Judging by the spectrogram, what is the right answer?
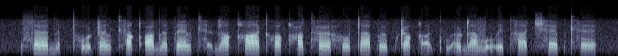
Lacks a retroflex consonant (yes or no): no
